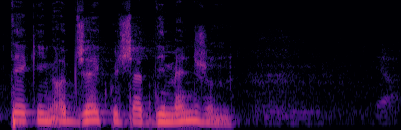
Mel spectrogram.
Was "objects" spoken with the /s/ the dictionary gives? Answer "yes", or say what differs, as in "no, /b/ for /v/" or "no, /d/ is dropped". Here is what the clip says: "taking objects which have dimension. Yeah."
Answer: no, /s/ is dropped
